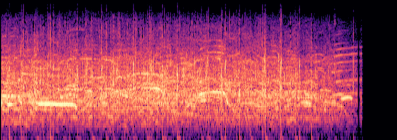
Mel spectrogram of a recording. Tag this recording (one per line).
LOUD
PEOPLE
SAMPLE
